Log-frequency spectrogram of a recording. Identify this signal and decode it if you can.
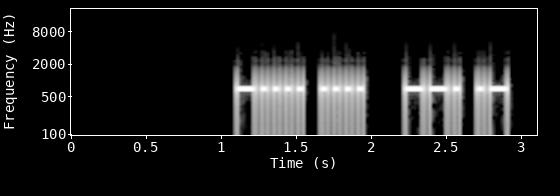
Morse code, heard as a keyed tone, about 30 wpm, 700 Hz. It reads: 6H GA
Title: Winter Field Day Exchanges Encore 30wpm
